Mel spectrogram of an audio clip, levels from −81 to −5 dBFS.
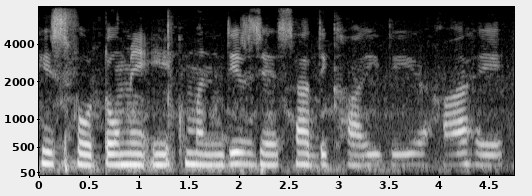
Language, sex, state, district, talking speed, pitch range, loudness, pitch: Hindi, female, Uttar Pradesh, Lucknow, 125 wpm, 185-195 Hz, -17 LUFS, 190 Hz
